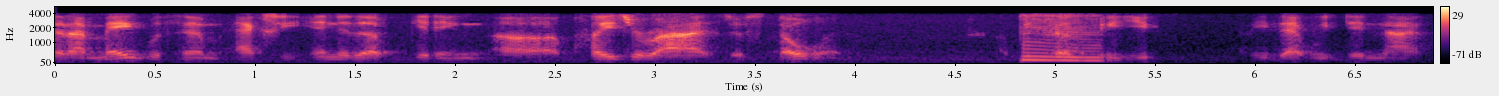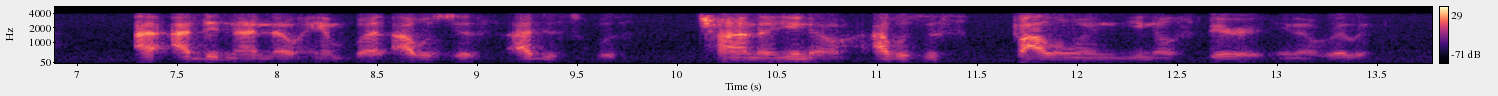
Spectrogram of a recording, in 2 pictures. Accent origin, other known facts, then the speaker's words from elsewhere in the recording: Chicago, Illinois, United States; now in Wisconsin, United States; Wisconsin, when I was 18. And he still had equipment that I could use that he brought up there, because we're originally from Chicago.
